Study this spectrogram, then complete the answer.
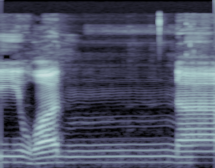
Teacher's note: واو کے بعد نون مشدد ہے لہذا یہاں غنہ کریں گے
